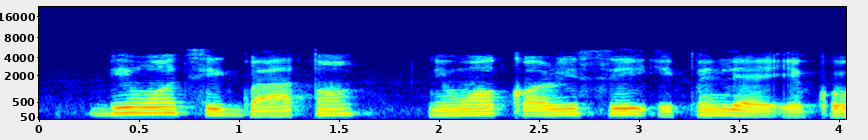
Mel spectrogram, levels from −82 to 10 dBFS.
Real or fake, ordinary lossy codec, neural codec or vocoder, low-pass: fake; none; codec, 16 kHz, 8 kbps, FreqCodec, smaller model; 5.4 kHz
